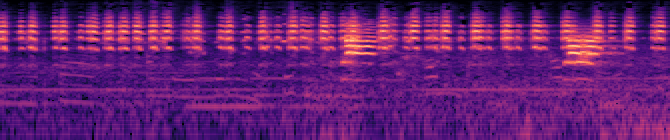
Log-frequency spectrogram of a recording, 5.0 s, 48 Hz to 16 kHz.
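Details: Grey-headed lapwing calling in a rapid, harsh run of sharp, high, ringing notes, about two per second, with a faint low hum; a lure call for night-net trapping during the August 2024 migration season.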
